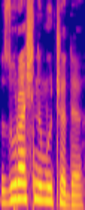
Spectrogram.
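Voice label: "зурасьны мытшӧдӧ", Komi, female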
